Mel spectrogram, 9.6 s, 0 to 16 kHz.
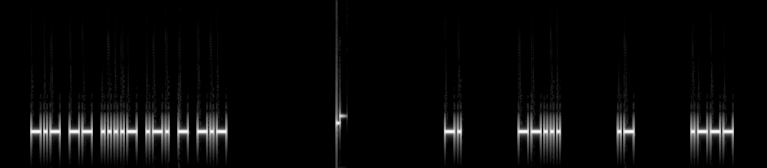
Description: Morse code, heard as a keyed tone, about 32 wpm, spaced as for 18 wpm, 700 Hz. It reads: KM4RTK N7AJ
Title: USA Call Signs - 6x Character Spacing - 30wpm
